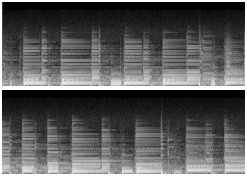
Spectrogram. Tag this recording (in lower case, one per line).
strum
bass guitar
musical instrument
guitar
plucked string instrument
music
